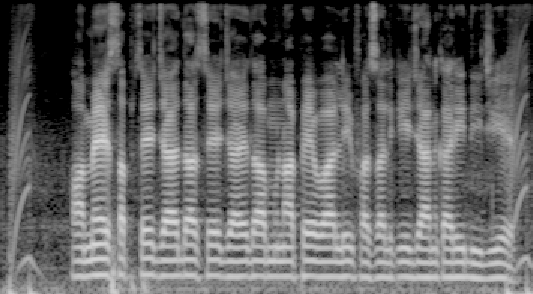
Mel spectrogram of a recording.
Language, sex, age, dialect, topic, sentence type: Hindi, male, 25-30, Garhwali, agriculture, question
